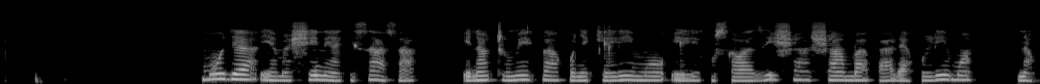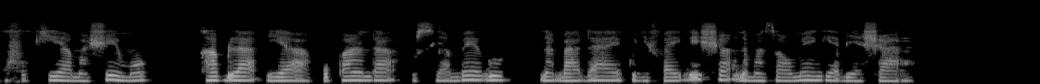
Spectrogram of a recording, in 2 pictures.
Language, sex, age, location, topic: Swahili, female, 18-24, Dar es Salaam, agriculture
